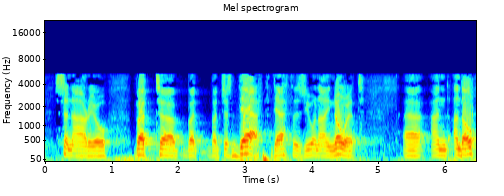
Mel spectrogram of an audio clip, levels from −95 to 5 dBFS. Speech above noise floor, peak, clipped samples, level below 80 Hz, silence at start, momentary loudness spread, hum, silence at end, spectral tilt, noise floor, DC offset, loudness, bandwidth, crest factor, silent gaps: 28 dB; -10 dBFS; under 0.1%; -40 dBFS; 0.15 s; 10 LU; none; 0 s; -5.5 dB/octave; -52 dBFS; under 0.1%; -25 LUFS; 5.4 kHz; 14 dB; none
